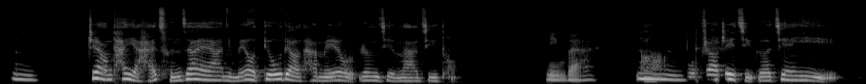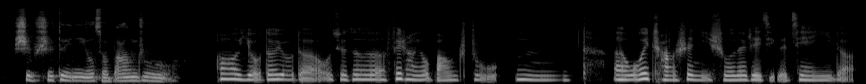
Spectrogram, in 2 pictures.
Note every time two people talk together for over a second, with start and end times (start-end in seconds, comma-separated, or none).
none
